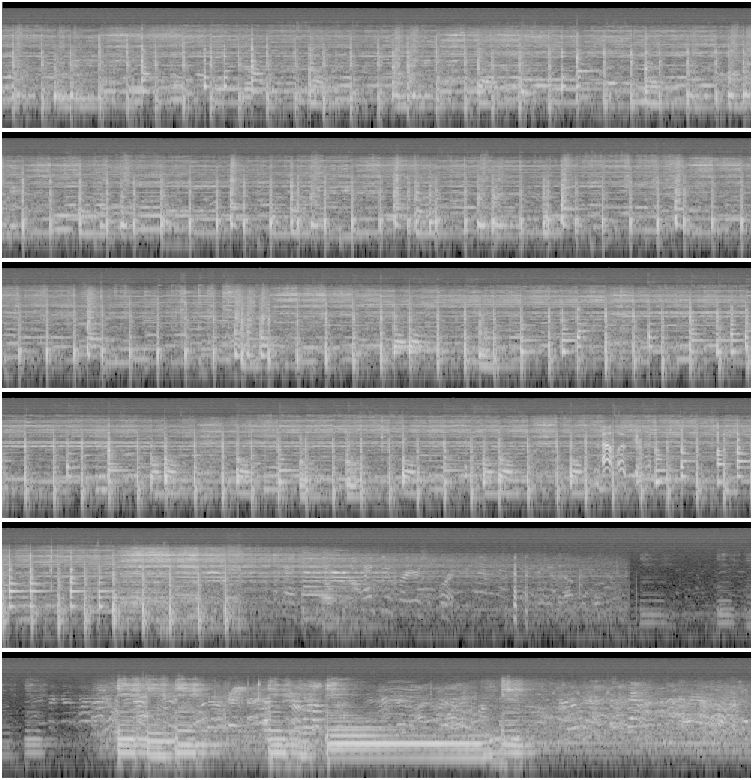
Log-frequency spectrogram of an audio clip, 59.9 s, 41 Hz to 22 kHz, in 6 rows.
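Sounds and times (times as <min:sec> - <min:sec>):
drum kit beat: 0:00.0 - 0:44.1.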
